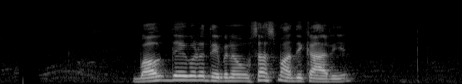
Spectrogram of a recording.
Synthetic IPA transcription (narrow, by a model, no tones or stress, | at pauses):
bawtd̪ːeːkoʈət̪̬ebenəusasməad̪ʱikaːɾijə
